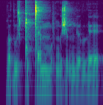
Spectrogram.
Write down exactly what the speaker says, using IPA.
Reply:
ɾ ɔ ɗ u z ǃ u ǀ æ mː ʌ f ŋ ɔ ʒ ʌ ŋ͡m e ə̯ lː ɛ

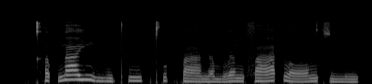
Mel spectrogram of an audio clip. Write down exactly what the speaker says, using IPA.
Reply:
kʰ ɐ˧ p̚ n̪ aː˥ j ŋ iː˨˩ w pʰ uː˧ p̚ t̪ʰ ʊ˨˥ k̚ p aː˨˩ n ɐ˨˩ m l ɐ˨ ŋ f aː˨˥ t̚ l ɔː˨˥ ŋ t͡s yː˨˩ n

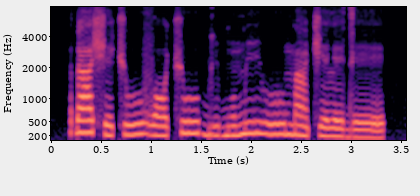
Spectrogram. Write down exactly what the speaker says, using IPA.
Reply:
ɗ aː˦ ʃ e˨ t͡ʃ uː˨˦ v ɔ˨ t͡ʃ uː˦ b i˨ b ũ˨ m iː˦ β uː˦ m ã˦˨ t͡ʃ e˨ l e˨ d eː˨

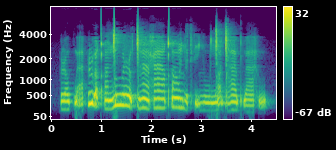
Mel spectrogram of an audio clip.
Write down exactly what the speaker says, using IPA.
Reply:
ɭ ɔ˨ kʷ a̰˨ | ɭ ṵ˦˨ qʼ ã˨ ŋ͡ǀ uː˦ ʕ ṵ˦ ɡ͡ǀ ãː˦˨ ħ aː˦ qʼ ɔ̃ː˦ ʎ ɵ˨ t͡sʼ ḭ˨ ʎ uː˨ ŋ͡ǀ ɑ̰˦ ɡ͡ǀ aː˦ kʷʼ aː˨ h ṵ˨

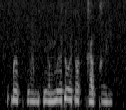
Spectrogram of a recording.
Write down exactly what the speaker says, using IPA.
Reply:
ɓ əː˨˩ p̚ h w a̤˨˩ m ʔ i˧˩ ə̯ m ɨ˨˦ ə̯ ɗ u˧ ə̯ ɗ ɔ˨˩ t̚ k a̰˧˨ w k ə̤˨˩ j

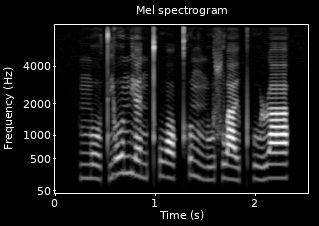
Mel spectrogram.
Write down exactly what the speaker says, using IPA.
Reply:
n̪ o˨˩ ʊ̯ t̪ j o˦ ʊ̯ n̪ j ɛ˨˦ n t̪ʰ w ɔ˨˦ kʰ ʊ˥˨ ŋ n̪ u˨˦ s w a˨˦ ɪ̯ pʰ u˨˦ ɻ ä˦

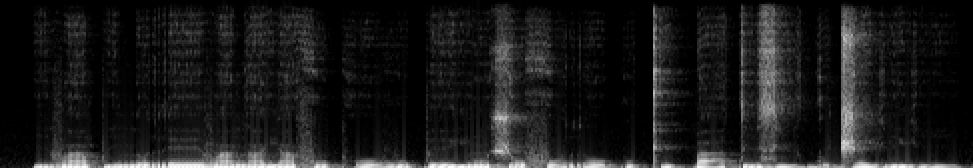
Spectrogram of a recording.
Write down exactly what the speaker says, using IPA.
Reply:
i˨ β ã˨ p i˨ n ʊ˨ r eː˦ β ã˦ ɡ ã˦˨ j ã˦ f u˦ pʰ oː˨ β u˦ p eː˦ j ũ˦ ʃ o˦ f o˨ r oː˨ kʷ ɪ˦ kʼ i˦ k͡p aː˨ t i˦ z iː˨ ɡʷ ɪ˨ d͡ʒ ɛ˨ j i˦ j iː˦˨

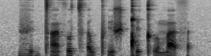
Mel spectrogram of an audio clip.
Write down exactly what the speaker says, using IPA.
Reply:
v y ɡ tʼ ã θ u t͡sʼ ɐ w pʼ y ʃ ǃ y kʼ ʊ m a θ

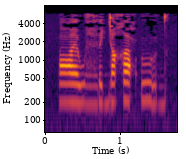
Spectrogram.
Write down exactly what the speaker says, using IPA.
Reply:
ʕ æ w æ̤ ɾ ə ɟ ɑ χ ʌ ħ ʔ u d

